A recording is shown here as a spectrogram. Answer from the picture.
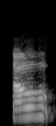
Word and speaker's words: तव: दर्शनात जिेंद्र तव दर्शनात तव दर्शनात नहीं है तव का संपूर्ण उच्चारण कीजिएगा श्रुति दोषी अध्यकर्माष्टक ज्वालम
